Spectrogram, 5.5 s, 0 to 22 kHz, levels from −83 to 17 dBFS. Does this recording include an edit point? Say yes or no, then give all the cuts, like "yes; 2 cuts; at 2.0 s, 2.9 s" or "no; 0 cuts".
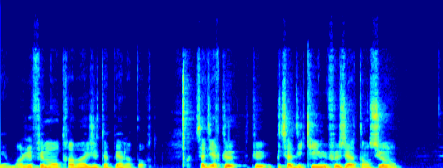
yes; 2 cuts; at 3.1 s, 3.5 s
